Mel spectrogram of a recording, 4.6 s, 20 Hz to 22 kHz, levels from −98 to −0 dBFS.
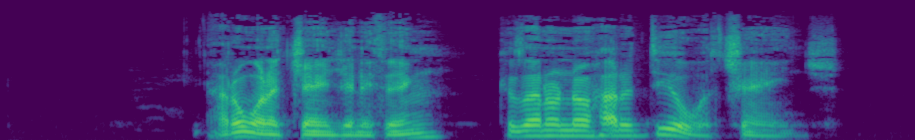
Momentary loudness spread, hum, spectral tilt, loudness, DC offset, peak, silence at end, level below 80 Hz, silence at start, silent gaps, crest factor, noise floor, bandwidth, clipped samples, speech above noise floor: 18 LU; none; -4 dB/octave; -27 LUFS; under 0.1%; -6 dBFS; 0.4 s; -66 dBFS; 1.05 s; none; 22 dB; -89 dBFS; 15 kHz; under 0.1%; 62 dB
